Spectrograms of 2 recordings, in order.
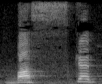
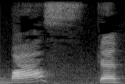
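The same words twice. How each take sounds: First: Said in the usual way. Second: "basket" slowly split as bas, ket; two syllables. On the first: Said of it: "ভাঙবো, দুইটা". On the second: Shown as a demonstration. Teacher counting two syllables, "basket" split slowly. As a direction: pause between the two beats of "basket". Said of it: "দুইটা সিলাবল".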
